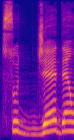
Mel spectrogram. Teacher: پڑھیں گے سج آگے جو ہے دال پہ ہے دو فتحہ آگے آ رہا ہے واو ادغام بدغنہ تو اس کو ہم دو حرکہ کھینچیں گے سجدوں اب اس میں یاد رہے کہ اس کی مقدار دو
